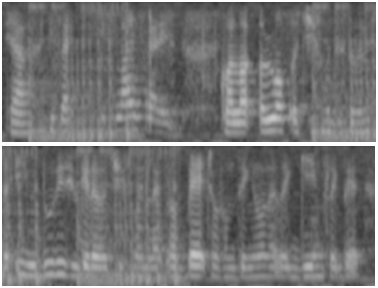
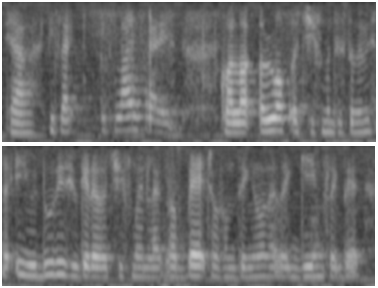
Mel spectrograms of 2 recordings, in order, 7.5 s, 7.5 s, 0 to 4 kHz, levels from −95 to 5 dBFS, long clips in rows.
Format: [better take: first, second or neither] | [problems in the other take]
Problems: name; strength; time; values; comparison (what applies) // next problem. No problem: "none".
second | background sound (Cupboard open or close); 7 dB below the speech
